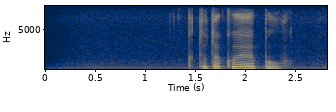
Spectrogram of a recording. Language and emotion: Russian, neutral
